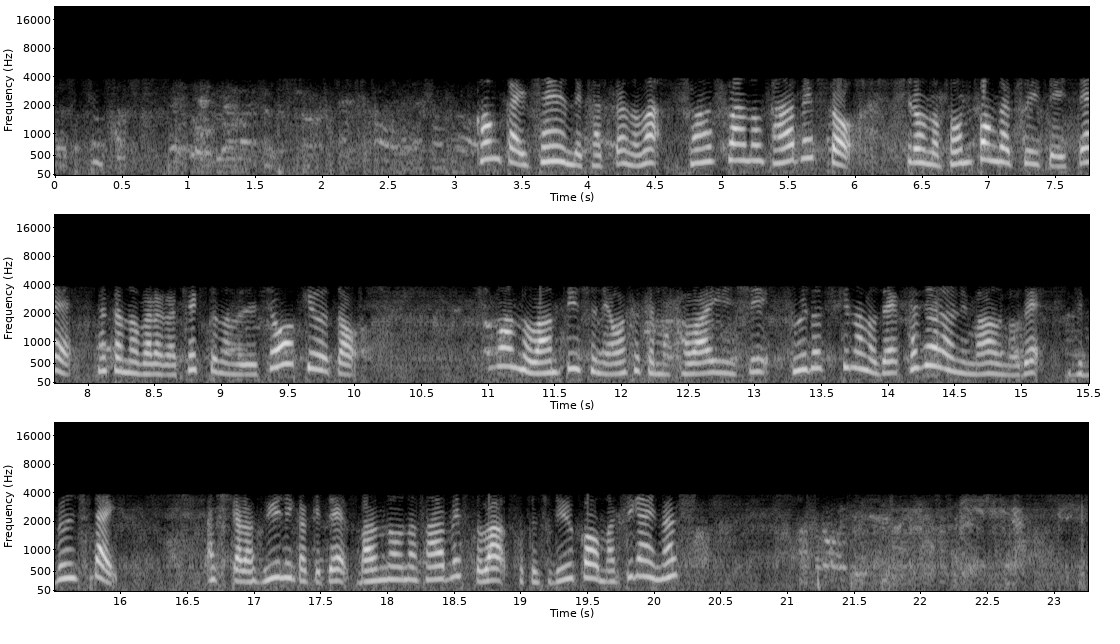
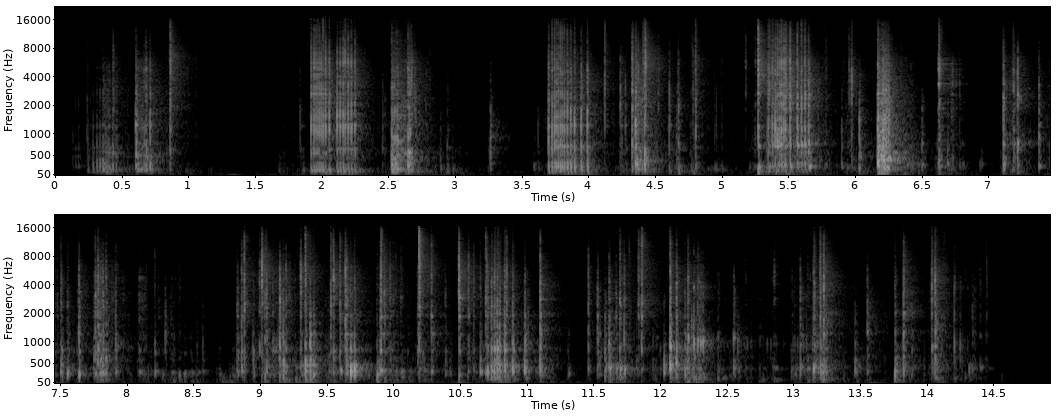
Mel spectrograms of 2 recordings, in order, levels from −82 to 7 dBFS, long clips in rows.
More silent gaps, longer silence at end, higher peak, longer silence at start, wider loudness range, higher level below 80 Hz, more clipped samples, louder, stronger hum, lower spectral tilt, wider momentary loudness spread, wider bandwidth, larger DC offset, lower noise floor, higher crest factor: neither; second, 0 s vs 0.55 s; first, 0 dBFS vs -12 dBFS; second, 0 s vs 0.25 s; about the same, 5 LU vs 5 LU; first, -50 dBFS vs -66 dBFS; neither; first, -16 LUFS vs -38 LUFS; neither; first, -9.5 dB/octave vs -2.5 dB/octave; about the same, 20 LU vs 20 LU; second, 4 kHz vs 17 kHz; neither; second, -41 dBFS vs -74 dBFS; second, 18 dB vs 28 dB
